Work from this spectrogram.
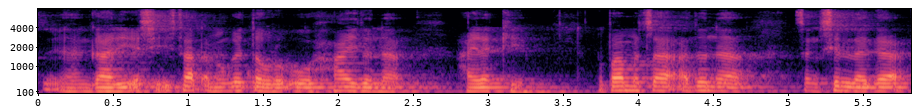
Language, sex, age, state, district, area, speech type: Manipuri, male, 18-30, Manipur, Thoubal, rural, spontaneous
